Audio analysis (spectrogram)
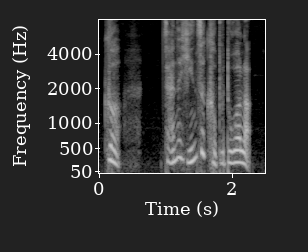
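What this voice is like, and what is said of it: Quiet, hushed speech. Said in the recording (Chinese): “小声道”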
